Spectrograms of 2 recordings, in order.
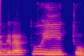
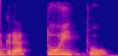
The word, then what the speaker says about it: gratuito: passou por essa aula você não vai mais falar gratuito você vai falar gratuito gratuito se você não vai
